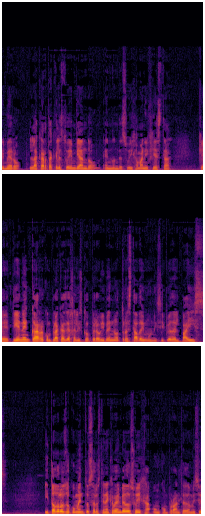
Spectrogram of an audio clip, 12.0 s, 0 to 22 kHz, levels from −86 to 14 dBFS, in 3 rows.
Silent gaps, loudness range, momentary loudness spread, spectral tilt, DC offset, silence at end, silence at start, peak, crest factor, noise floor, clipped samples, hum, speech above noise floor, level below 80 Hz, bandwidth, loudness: none; 5 LU; 12 LU; -5.5 dB/octave; under 0.1%; 0 s; 0 s; 0 dBFS; 22 dB; -45 dBFS; under 0.1%; none; 24 dB; -46 dBFS; 16 kHz; -22 LUFS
